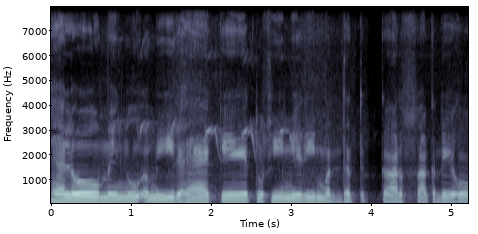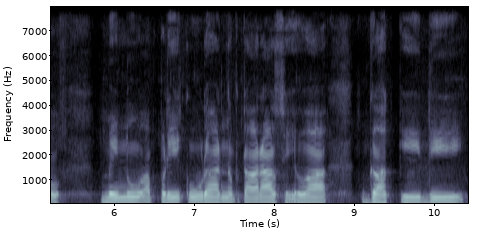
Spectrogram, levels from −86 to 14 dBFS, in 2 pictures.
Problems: none marked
